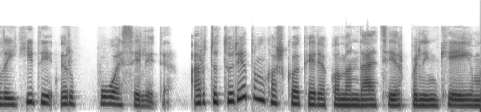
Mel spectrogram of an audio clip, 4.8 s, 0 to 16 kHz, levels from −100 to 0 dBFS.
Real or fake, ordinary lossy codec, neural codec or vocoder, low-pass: fake; AAC, 64 kbps; codec, 16 kHz, 2 kbps, X-Codec, HuBERT features, trained on LibriSpeech; 7.2 kHz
